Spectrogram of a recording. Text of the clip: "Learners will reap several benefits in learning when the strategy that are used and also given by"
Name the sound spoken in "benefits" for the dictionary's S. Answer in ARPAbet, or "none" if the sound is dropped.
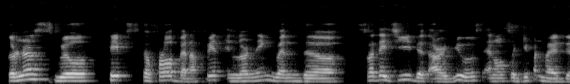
none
